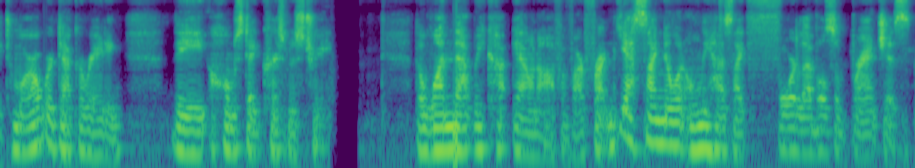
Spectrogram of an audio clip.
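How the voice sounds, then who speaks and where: A middle-aged woman hosting a homestead channel chats casually on a live stream, rambling and responding to viewer comments as they come in. Her voice is a rumbling low and slightly rough.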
